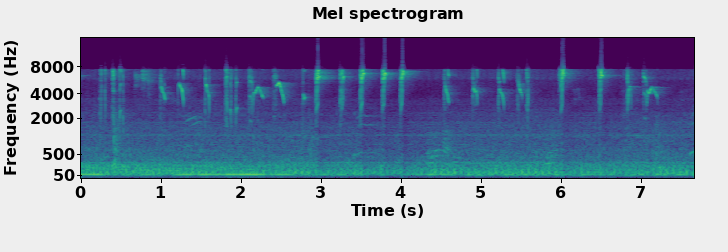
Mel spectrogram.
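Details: Sunbird song from a lure track for getting a kolibri ninja to sing: a busy stream of very high, thin ticking chirps, about two per second, with sharper accented notes and steady low background hum.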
